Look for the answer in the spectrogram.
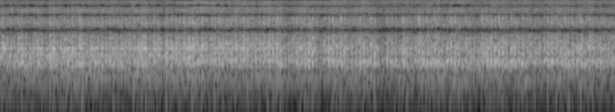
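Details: VW engine idling thin and clattery: steady metallic knocking in the engine beat; lower-end knock, owner suspects rod knock, unconfirmed.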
